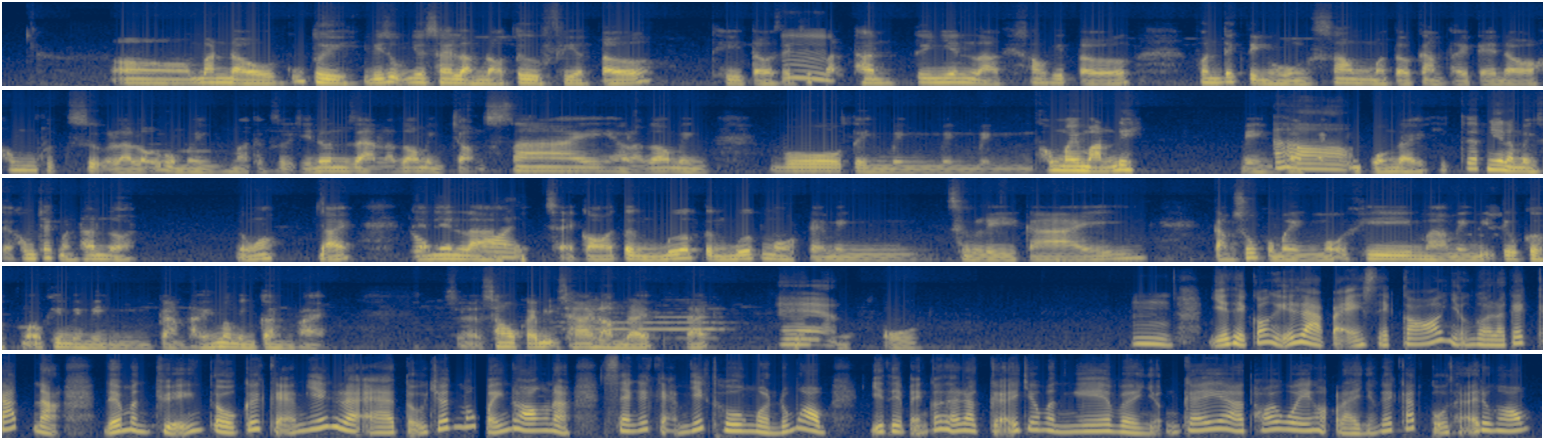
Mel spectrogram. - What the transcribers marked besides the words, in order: static; other background noise; other street noise; tapping; distorted speech; horn
- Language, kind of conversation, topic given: Vietnamese, podcast, Bạn làm gì để thương bản thân hơn mỗi khi mắc sai lầm?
